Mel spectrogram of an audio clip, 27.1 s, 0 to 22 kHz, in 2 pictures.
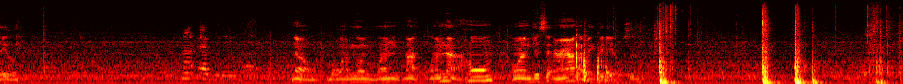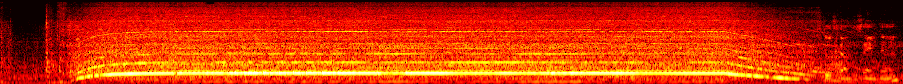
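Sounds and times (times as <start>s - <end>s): vacuum cleaner motor whine: 8.6s - 10.2s, 13.0s - 27.0s
sharp knocks: 11.4s - 12.4s.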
